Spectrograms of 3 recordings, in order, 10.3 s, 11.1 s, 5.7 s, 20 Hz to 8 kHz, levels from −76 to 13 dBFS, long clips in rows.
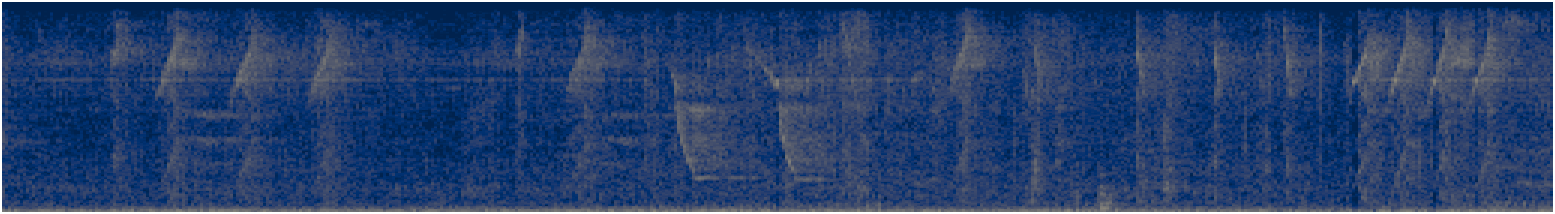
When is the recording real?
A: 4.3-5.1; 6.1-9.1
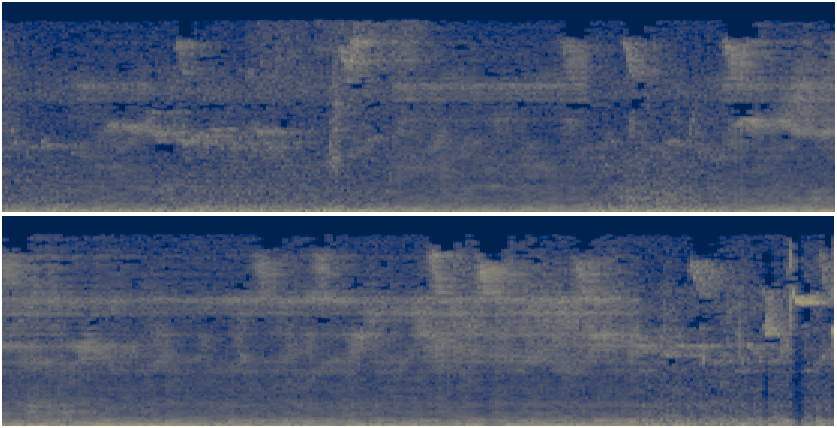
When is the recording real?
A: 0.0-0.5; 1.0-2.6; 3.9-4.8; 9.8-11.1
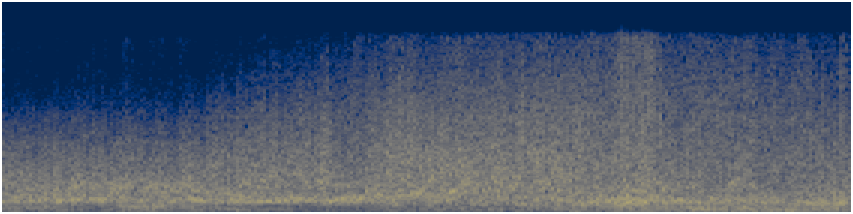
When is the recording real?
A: none

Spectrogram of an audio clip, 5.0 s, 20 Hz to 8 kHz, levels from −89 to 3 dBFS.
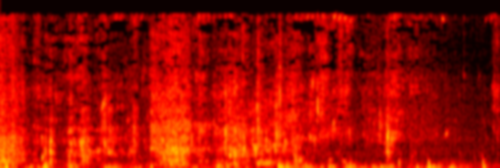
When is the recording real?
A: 0.0-0.6; 1.9-5.0

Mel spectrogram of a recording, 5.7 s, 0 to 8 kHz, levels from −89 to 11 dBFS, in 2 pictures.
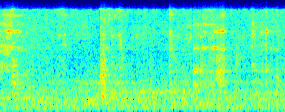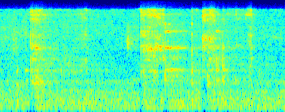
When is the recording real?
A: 0.0-0.5

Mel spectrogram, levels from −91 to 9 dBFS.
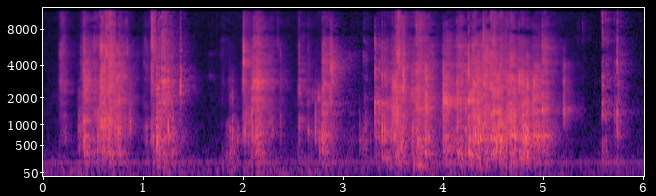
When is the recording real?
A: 1.1-1.5; 2.9-3.4; 5.4-6.0

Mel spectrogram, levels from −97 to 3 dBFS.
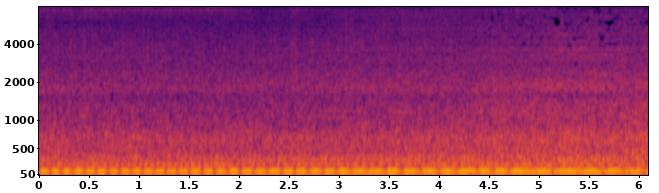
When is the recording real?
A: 0.0-4.3

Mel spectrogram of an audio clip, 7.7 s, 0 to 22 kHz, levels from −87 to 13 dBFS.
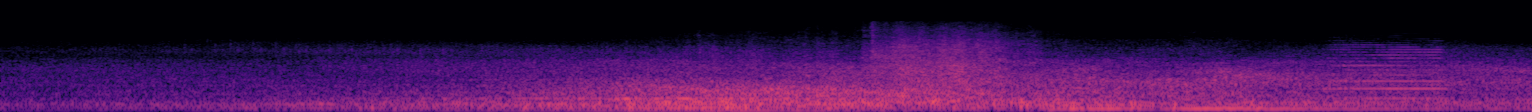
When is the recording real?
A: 0.5-3.5; 6.8-7.7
